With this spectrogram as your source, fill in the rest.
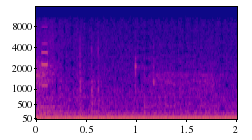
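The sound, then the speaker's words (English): A couple of faint, short electronic beeps from a phone scanning app detecting movement while a book sits in a document stand, one at the very start and a softer blip about a second later, over a steady low background hum. “Movement detected beeps, hand away, fingers at bottom.”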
